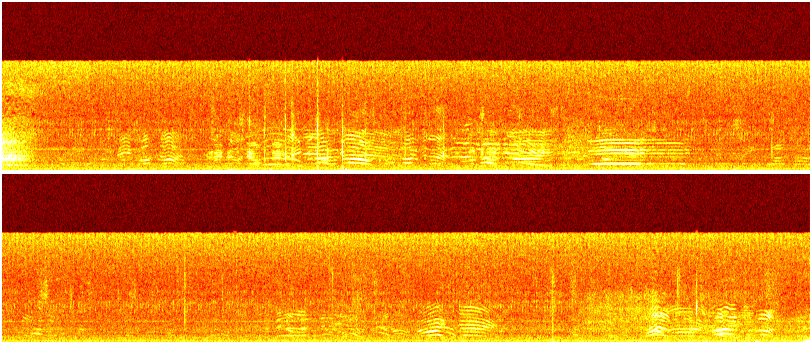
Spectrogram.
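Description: Distant shouts and calls of footballers on the pitch, one held call louder about six seconds in, over a steady low hum.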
